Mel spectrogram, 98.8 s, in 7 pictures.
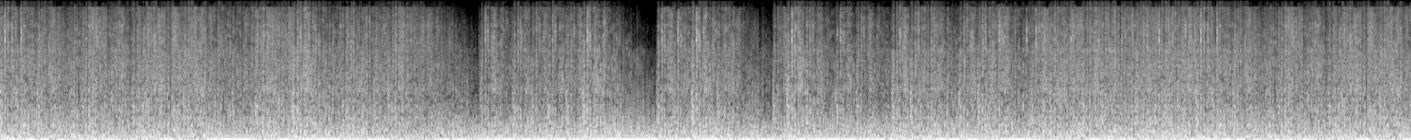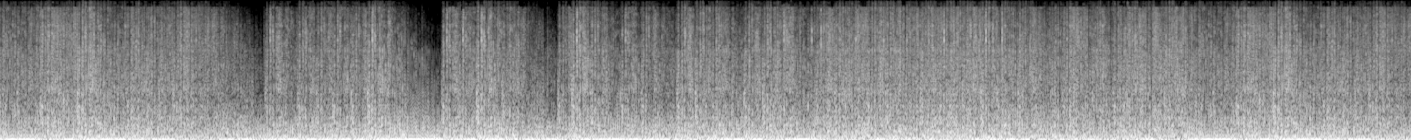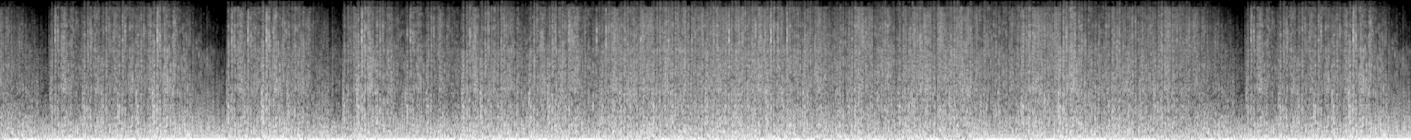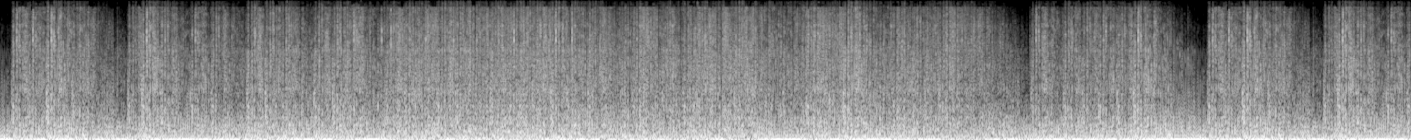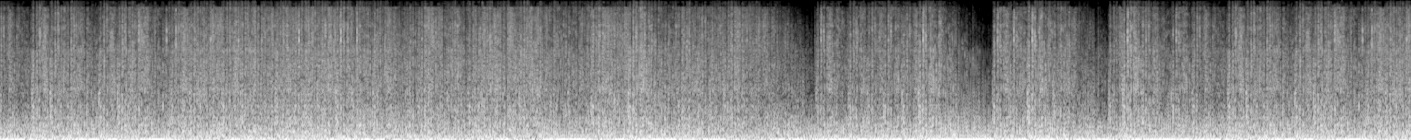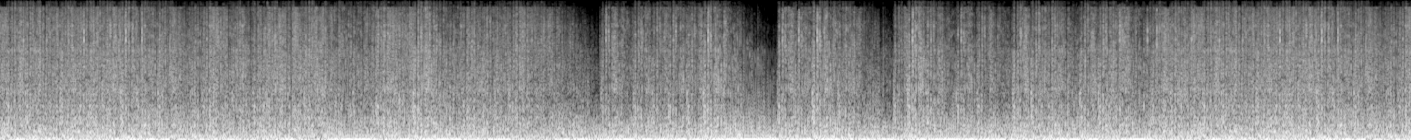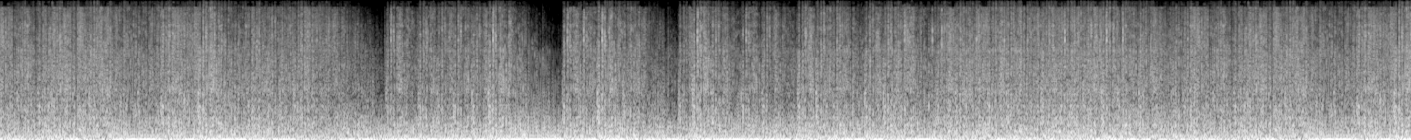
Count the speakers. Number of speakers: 0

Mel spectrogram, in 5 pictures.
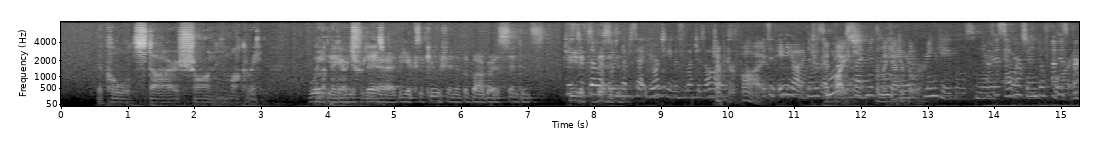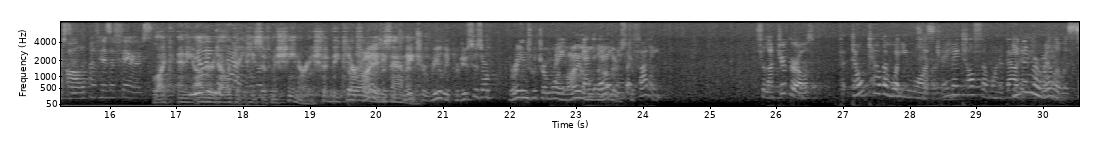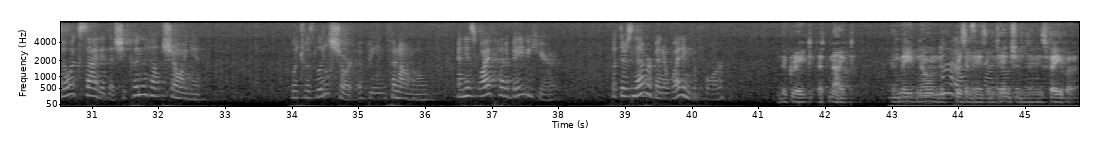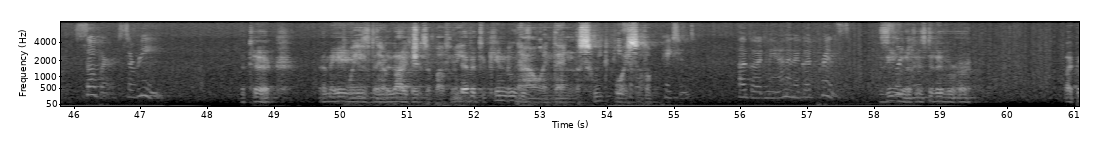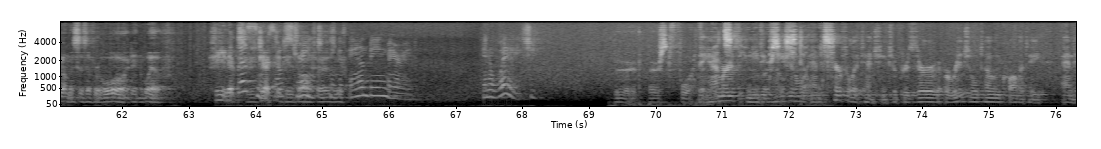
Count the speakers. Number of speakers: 8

